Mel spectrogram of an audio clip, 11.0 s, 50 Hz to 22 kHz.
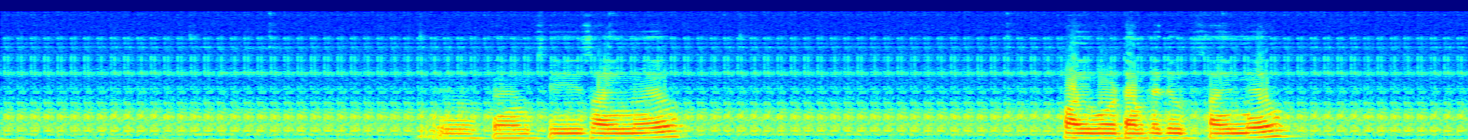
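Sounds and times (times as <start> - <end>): low pulsing buzz: 0.0 - 11.0.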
